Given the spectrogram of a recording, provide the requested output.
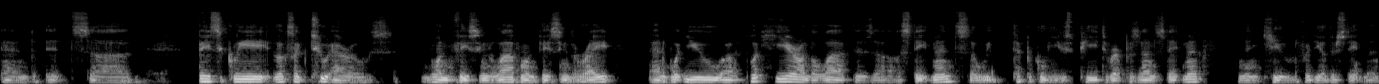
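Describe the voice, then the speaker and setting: His voice is dark and mellow, fairly low for a man, with ordinary pitch variation. He keeps a moderate pace. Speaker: math tutor. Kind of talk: tutorial. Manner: hesitant, many fillers.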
